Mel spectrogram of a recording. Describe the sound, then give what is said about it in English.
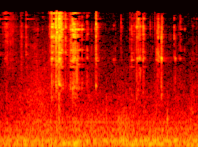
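A bunch of keys, including a car key, jangles in a few short metallic bursts, loudest in the first second and followed by a faint clink, against quiet background. “I have keys. Here's a key to an automobile. Right here.”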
